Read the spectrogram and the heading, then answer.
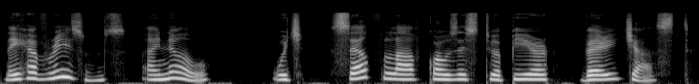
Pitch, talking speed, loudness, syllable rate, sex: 235 Hz, 110 wpm, -17 LUFS, 3.1 syllables/s, female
